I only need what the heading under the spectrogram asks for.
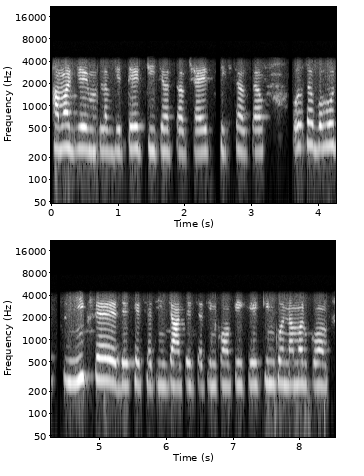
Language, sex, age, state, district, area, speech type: Maithili, female, 18-30, Bihar, Madhubani, urban, conversation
